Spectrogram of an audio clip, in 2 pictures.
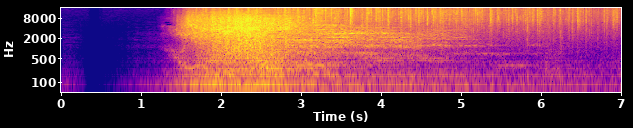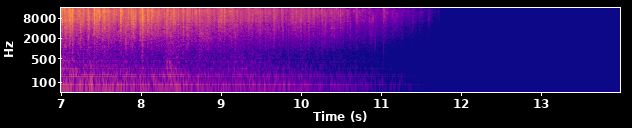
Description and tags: Fire Swish Monster Truck
Whooosh, Slam, THIS SUNDAY at the SILVERDOME!!! Meant to emulate those cheesy fire effects from monster truck commercials.Layered synths, recordings of fire, processed with Metasynth, Reaktor, GRM Tools, and Mastered in Logic 7 Pro
commercial, competition, fire, monster, rally, swish, truck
